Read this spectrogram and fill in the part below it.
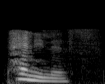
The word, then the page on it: penniless: ‘penılıs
